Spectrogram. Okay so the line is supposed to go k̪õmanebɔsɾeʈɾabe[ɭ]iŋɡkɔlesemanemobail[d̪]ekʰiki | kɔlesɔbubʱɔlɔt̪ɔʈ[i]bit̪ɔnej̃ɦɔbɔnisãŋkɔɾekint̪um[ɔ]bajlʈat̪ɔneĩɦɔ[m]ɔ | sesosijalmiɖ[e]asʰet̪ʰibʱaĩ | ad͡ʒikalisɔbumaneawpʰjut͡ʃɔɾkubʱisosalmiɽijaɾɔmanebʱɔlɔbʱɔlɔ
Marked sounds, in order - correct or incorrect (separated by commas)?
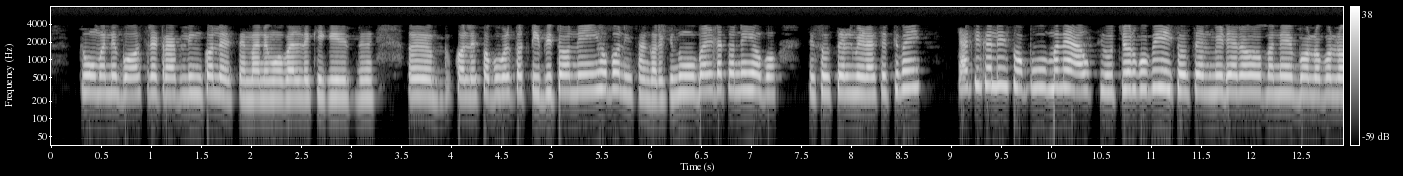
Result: incorrect, correct, correct, incorrect, incorrect, incorrect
